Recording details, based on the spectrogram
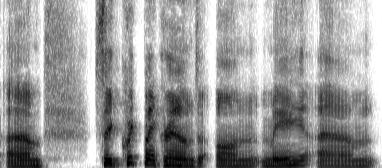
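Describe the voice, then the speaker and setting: A man from New Zealand with a mixed New Zealand and British accent, presenting a live online masterclass in a chatty way, often pausing on fillers and speaking to the audience in the chat. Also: fairly high pitch, a bit bright, clean tone, no echo, clean studio sound. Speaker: webinar presenter.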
